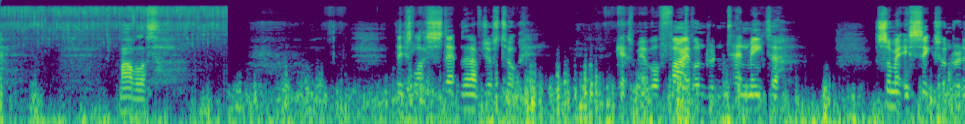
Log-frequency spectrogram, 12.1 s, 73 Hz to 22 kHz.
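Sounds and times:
spring water trickling: 0:00.0 - 0:02.8
wind buffeting microphone: 0:00.0 - 0:12.0.

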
